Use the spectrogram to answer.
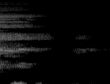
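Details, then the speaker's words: Instructor's imitated expiratory wheeze in a vital signs lecture: a high, musical whistling as air is forced out through constricted, inflamed or mucus-filled bronchioles; severe wheezing can be heard without a stethoscope. "I had to force that out but y'all have heard stuff like that before like so that's what they will sound like and sometimes it'll be external if they're seriously weezing they'll be external you'll be able to hear it without a stethoscope"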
